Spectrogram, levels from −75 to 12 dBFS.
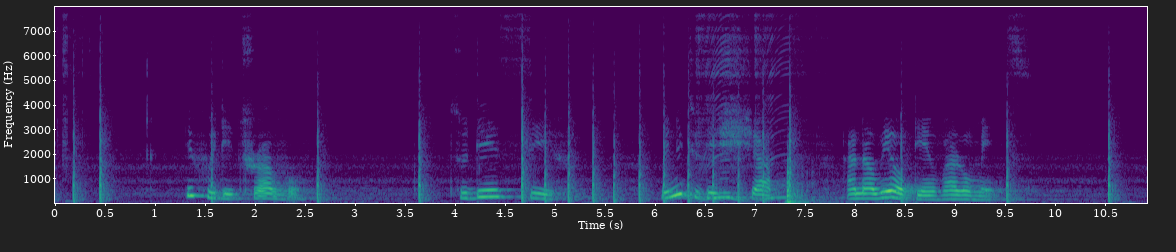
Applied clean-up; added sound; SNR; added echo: none; Knock / Wood; 12 dB; reverberation time 1.1 s.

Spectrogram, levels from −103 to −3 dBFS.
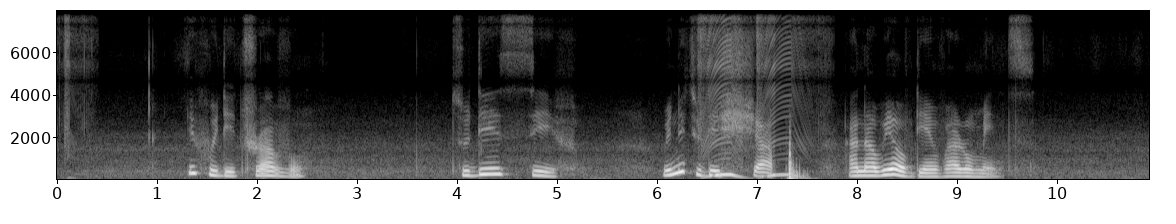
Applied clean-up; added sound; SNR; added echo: none; none; none; none.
